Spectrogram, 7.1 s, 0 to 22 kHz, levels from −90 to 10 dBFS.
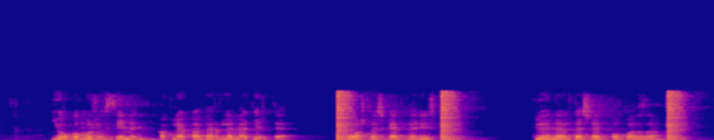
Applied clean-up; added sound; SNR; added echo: classical method WPE with log-MMSE.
